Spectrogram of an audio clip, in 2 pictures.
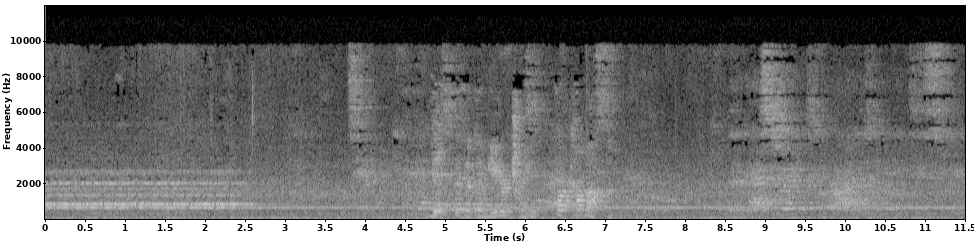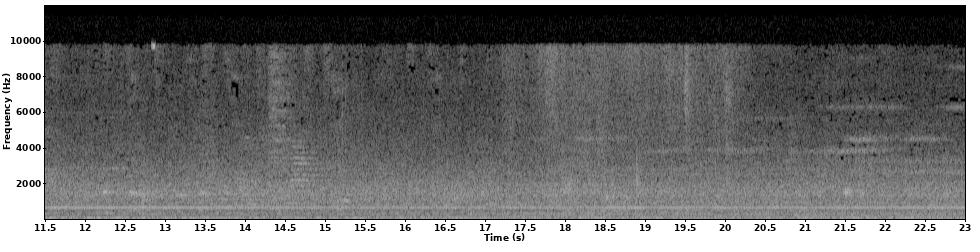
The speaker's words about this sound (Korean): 고객 여러분 안녕하십니까? 이 열차는 거만역까지 운행하는 일반 열차입니다.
